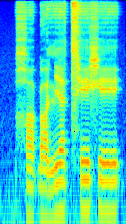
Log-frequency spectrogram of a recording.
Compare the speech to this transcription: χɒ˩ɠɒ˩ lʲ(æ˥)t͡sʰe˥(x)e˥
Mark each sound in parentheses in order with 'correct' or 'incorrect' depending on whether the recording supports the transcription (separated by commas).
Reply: correct, correct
